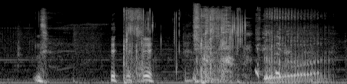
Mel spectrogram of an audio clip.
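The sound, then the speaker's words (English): Someone imitates farts with their mouth: a few short, sputtering raspberry-like bursts, followed by a longer, louder blown sound with a rising buzzy tone. “give me your best fart.”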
